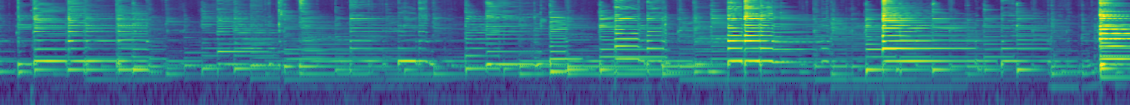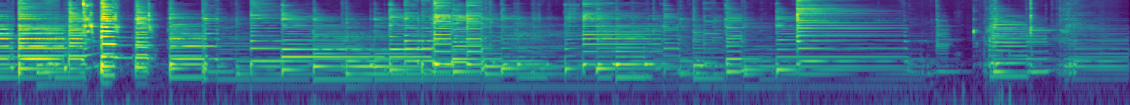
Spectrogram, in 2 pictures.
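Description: Weber Big Horn Plus octave mandolin played solo: picked melody notes and strummed chords on its paired steel strings. A few hard strums come about halfway through, and the playing softens near the end.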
